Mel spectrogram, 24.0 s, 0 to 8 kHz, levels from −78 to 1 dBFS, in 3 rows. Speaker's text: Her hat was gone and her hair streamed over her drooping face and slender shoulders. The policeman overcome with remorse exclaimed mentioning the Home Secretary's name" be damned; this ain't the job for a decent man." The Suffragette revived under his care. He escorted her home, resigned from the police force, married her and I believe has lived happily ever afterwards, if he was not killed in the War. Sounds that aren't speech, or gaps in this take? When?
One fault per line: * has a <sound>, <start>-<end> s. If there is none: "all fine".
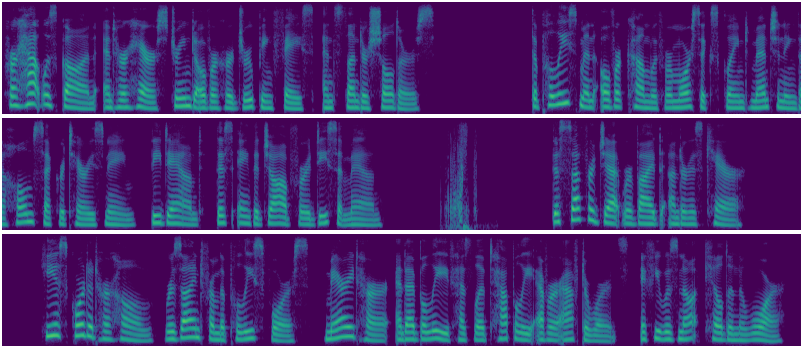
* has a squeak, 12.4-13.0 s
